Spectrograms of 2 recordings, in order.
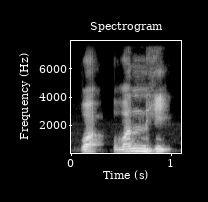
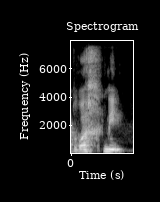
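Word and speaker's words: वह्नि: In Sanskrit it is written as Vahni, but while pronouncing according to the Panini grammar rule, you have to pronounce it as Vanhi, not Vahni. Though it is written Vahni, you have to pronounce it as Vanhi according to the grammatical rule.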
